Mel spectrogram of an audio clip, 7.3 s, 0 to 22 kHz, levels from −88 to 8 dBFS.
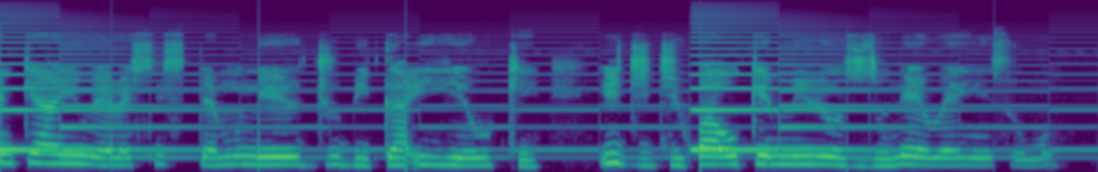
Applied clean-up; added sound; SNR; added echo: none; Ringtone; 6 dB; none.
